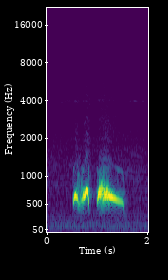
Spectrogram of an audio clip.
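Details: Lure song of a spotted dove, 'thổ' voice type, played to stir and train freshly trapped birds into singing: a short wavering coo with a rising inflection, a brief gap, then a drawn-out falling coo, with no background noise.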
